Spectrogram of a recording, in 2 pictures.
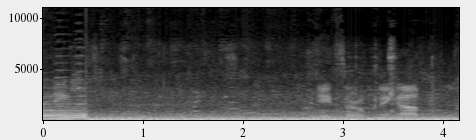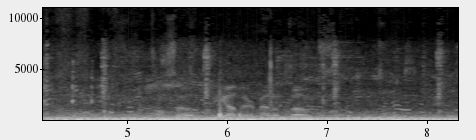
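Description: Tour boat's engine running with a steady low hum while it waits to proceed, with passengers chattering over it.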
